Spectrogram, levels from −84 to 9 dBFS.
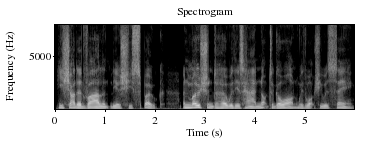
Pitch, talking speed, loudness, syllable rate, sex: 130 Hz, 220 wpm, -18 LUFS, 5.3 syllables/s, male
